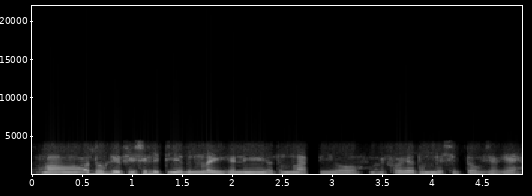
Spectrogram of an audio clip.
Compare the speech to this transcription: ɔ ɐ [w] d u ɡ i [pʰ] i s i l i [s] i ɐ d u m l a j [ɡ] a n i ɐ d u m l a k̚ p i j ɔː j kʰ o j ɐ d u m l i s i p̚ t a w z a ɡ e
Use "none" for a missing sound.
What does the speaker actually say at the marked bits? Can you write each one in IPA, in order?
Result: none, pʰ, t, ɡ

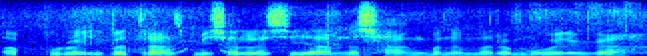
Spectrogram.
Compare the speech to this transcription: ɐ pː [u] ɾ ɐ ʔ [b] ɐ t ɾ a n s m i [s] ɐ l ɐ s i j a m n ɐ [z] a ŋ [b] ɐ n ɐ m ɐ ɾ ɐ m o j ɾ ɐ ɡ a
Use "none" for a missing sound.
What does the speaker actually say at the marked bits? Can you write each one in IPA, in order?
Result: u, b, s, s, b

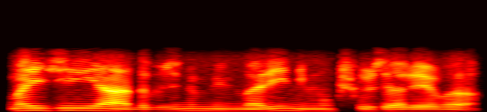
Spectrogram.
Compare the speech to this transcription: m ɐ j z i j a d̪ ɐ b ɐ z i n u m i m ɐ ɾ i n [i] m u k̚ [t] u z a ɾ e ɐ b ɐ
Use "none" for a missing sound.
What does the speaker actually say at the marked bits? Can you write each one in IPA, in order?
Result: i, s

